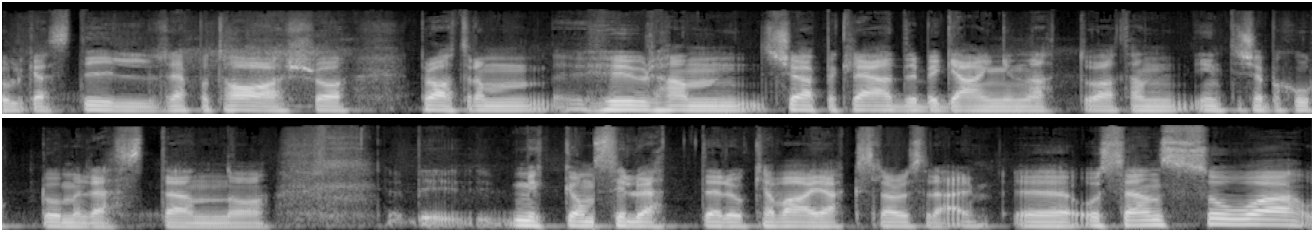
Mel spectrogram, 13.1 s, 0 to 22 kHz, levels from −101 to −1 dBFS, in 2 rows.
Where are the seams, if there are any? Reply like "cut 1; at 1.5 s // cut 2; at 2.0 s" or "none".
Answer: cut 1; at 9.5 s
